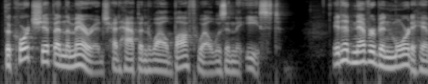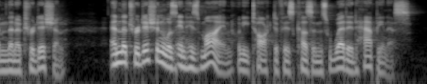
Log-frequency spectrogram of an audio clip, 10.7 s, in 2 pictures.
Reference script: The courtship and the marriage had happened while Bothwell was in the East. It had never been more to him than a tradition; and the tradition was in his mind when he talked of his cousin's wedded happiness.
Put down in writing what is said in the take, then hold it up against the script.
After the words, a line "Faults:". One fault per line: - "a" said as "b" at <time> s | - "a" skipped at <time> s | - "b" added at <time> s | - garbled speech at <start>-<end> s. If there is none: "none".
The courtship and the marriage had happened while Bothwell was in the East. It had never been more to him than a tradition; and the tradition was in his mind when he talked of his cousin's wedded happiness.
Faults:
none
